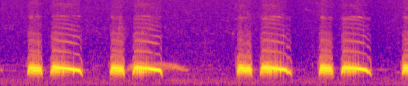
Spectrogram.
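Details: Decoy spotted dove in a cage, its voice small and clear. Several coo phrases in a steady rhythm, each a short note followed by a longer falling coo, with a soft trailing note after the second.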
